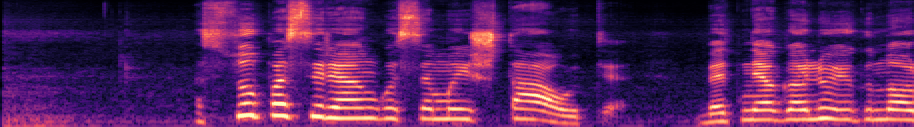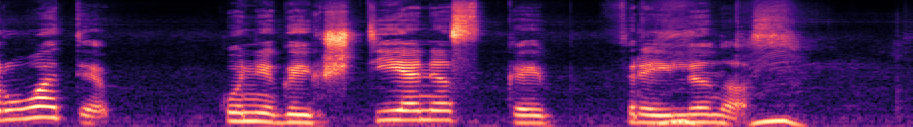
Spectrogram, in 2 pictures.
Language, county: Lithuanian, Klaipėda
